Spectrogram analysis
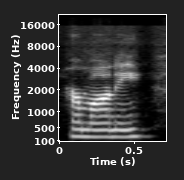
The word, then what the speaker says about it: Hermione: Hermione.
